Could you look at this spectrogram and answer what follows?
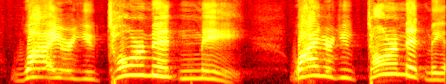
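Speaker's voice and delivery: loud, high, drawn-out tormented cry; imitated holler. Possessed brother crying out through the hospital wall, hollering. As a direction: holler it out high, stretching the words. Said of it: "to holler".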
